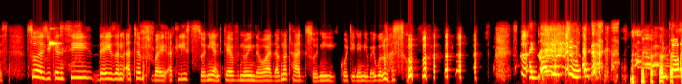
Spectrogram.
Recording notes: Kindly bear with us, COVID-19 has us recording remotely!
